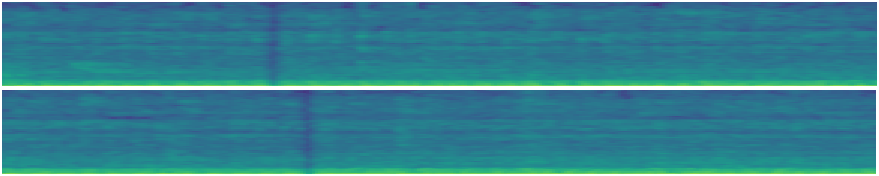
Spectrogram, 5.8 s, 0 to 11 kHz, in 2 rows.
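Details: Grandpa's Harley-Davidson V-twin, off the road 15+ years, idling after the ball fix: deep loping idle with a steady low thump and no knocks or ticks, running evenly. Improved, though oil still looks aerated.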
